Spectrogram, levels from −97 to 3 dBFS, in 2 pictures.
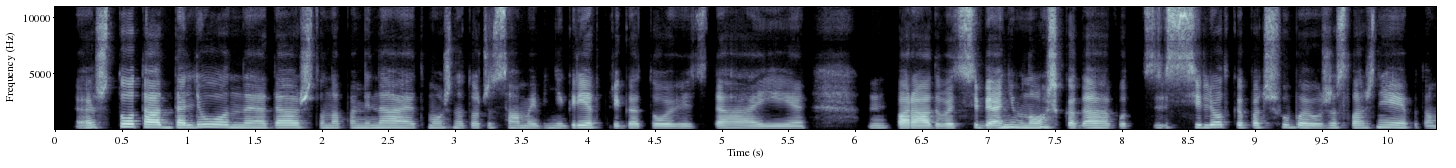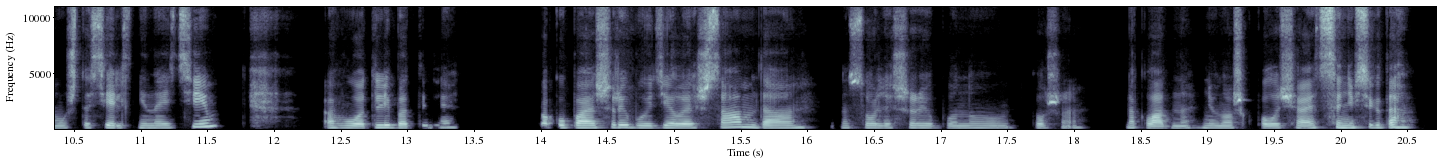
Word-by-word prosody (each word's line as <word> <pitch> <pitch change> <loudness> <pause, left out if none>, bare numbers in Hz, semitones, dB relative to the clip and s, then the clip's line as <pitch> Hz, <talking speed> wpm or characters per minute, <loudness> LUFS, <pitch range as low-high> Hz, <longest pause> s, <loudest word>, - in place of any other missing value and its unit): э, 200 - -3
что-то 240 +1 +5
отдаленное, 205 -1 +1
да, 195 0 +2
что 195 -1 +1
напоминает. 185 0 -3
Можно 180 -1 -7
тот 175 0 -7
же 175 - -8
самый 175 -2 +1
винегрет 175 +3 -1
приготовить, 165 -2 -4
да, 170 -1 -2
и, 155 0 -4 0.5
м, 170 0 -11
порадовать 165 0 +4
себя 180 +1 +5
немножко, 195 -1 +1
да. 180 0 +1
Вот 170 0 -8
с 190 -1 -9
"селедкой 210 +2 +4
под 190 -1 -4
шубой" 190 -2 -1
уже 180 +2 -4
сложнее, 185 +2 -1
потому 160 -1 -10
что 170 +1 -4
сельдь 175 0 0
не 175 - -7
найти, 175 +10 -1 0.9
вот. 175 -1 -1
Либо 200 -3 +2
ты 175 +2 -14 0.8
покупаешь 185 0 +2
рыбу 205 -4 -1
и 170 - -4
делаешь 170 -1 +2
сам, 215 0 +1
да, 170 0 -1 0.3
насолишь 175 -1 -2
рыбу, 170 -2 -6
но, 170 0 -10 0.2
тоже 170 +2 -3 0.3
накладно 160 -3 -1
немножко 165 -2 -2
получается, 170 +3 +4
не 185 0 -1
всегда, 195 +1 +1
180 Hz, 140 wpm, -23 LUFS, 170-190 Hz, 0.9 s, что-то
